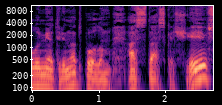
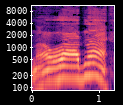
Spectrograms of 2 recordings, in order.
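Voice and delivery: loud, high hiss through gritted teeth; 7 semitones higher, 6 dB louder than usual. Narrator reading Anton's words after he is shoved to the floor, hissed through teeth. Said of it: "прошипел Антон сквозь зубы".

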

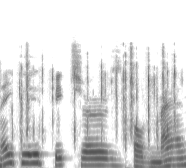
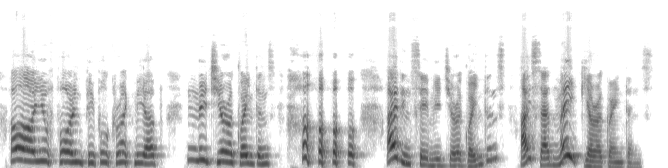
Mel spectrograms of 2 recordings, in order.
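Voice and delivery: put-on man's laughing voice, higher and louder; 5 semitones higher, 4 dB louder than usual. Retelling how a man answered him: imitating someone laughing while talking. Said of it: "he started laughing at me".

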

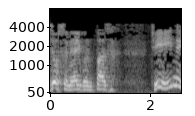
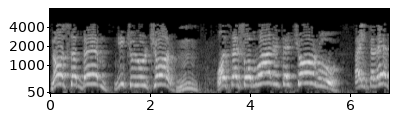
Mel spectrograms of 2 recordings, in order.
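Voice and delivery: shouting, much higher in pitch and slower; 12 semitones higher than usual. In a drama, a character shouts at another, who protests he is not deaf: shouting. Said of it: "Și de ce strigi?".

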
